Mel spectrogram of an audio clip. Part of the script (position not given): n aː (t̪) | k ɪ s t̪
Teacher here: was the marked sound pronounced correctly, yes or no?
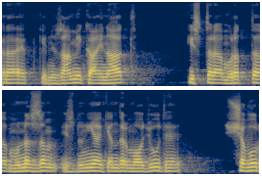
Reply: yes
